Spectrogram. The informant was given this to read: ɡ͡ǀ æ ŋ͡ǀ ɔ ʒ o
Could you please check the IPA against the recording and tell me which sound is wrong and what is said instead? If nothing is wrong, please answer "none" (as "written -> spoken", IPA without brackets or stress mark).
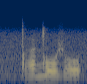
ɔ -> o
